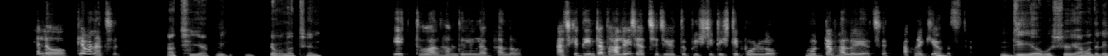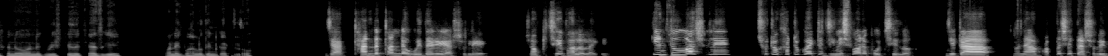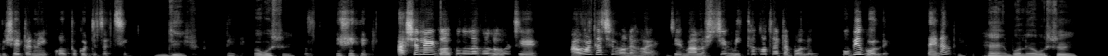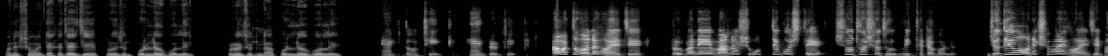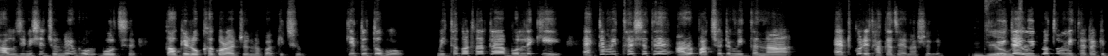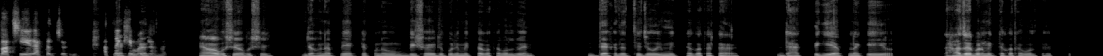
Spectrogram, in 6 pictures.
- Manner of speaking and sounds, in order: laugh
- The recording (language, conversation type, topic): Bengali, unstructured, আপনি কি মনে করেন মিথ্যা বলা কখনো ঠিক?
